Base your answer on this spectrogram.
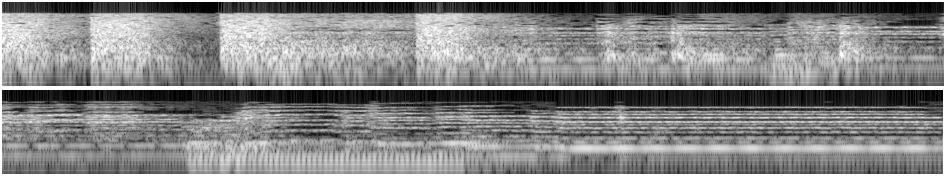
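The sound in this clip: Gunshots ring out during a chase in a Western radio drama, a few sharp, loud cracks in quick succession, then music swells in behind them.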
